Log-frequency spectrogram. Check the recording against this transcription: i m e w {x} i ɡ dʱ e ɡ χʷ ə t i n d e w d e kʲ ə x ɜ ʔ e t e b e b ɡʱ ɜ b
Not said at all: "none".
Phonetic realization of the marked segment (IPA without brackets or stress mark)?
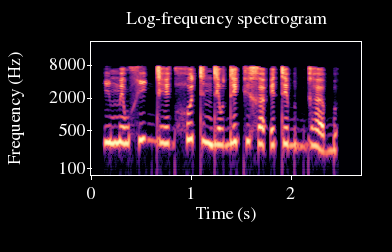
x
